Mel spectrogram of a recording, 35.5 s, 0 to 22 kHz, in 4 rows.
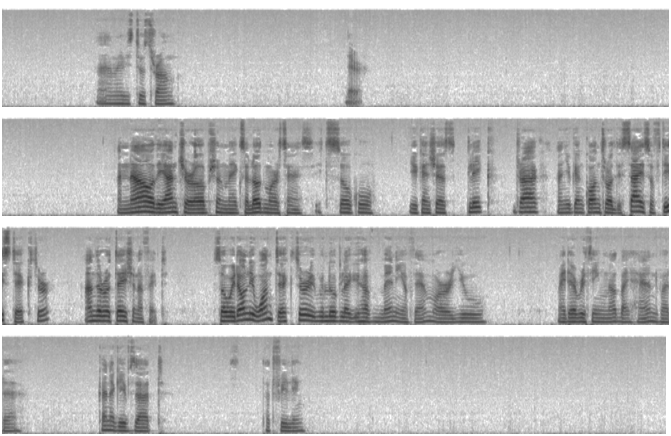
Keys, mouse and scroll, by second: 0.3 middle click, 3.3 middle click, 3.9 click, 6.9 middle click, 7.5 shift+middle click, 7.8 middle click, 8.3 shift+middle click, 8.5 middle click, 9.0 click, 11.1 middle click, 13.3 click, 16.3 scroll down 1, 16.5 middle click, 17.7-18.3 scroll up 1, 18.3 click, 20.1 middle click, 21.3 shift+middle click, 21.6 middle click, 22.0 shift+middle click, 22.3 scroll up 1, 22.8 click, 25.4 scroll down 1, 25.5 middle click, 27.1 shift+middle click, 27.4 middle click, 27.7 scroll up 1, 28.1 click, 30.4 middle click, 31.4 click, 33.6 scroll down 1, 33.8 middle click, 34.8-35.3 scroll up 1, 35.3 click.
